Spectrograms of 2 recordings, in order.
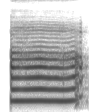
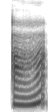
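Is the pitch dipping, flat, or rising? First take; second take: flat; rising. First: The pitch stays high and level throughout. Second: The pitch rises from middle to high. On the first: "the first tone sounds quite even and flat" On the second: "the second tone sounds a bit ascending"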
